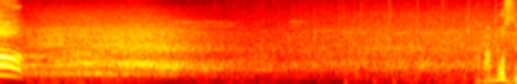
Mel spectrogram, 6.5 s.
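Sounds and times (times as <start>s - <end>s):
person shouting: 0.0s - 0.4s
stadium crowd cheering: 0.0s - 6.4s.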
